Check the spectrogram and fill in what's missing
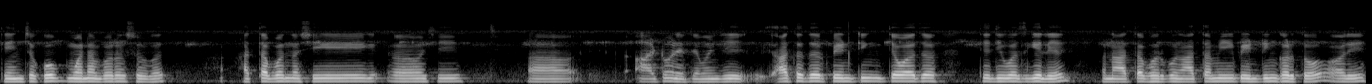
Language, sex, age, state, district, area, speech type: Marathi, male, 18-30, Maharashtra, Sindhudurg, rural, spontaneous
